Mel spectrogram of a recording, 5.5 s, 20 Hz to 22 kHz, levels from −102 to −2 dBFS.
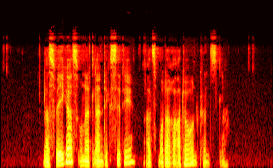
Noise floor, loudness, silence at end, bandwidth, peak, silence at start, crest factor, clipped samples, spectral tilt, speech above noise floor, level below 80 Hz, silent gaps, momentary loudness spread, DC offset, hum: -71 dBFS; -20 LUFS; 0.9 s; 9.6 kHz; -2 dBFS; 0.85 s; 20 dB; under 0.1%; -4.5 dB/octave; 51 dB; -48 dBFS; none; 11 LU; under 0.1%; none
